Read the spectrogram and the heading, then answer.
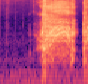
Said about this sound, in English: And I'm going to cough, too. I know I'm going to cough, and I apologize.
